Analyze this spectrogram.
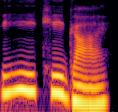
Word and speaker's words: Ikigai: They discovered a concept called Ikigai, pronounced Ikigai, which roughly translates to reason for being or purpose in life.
